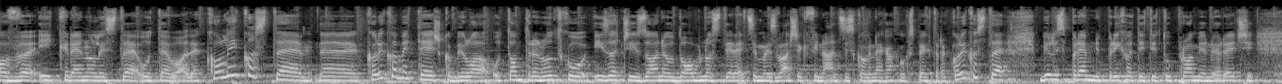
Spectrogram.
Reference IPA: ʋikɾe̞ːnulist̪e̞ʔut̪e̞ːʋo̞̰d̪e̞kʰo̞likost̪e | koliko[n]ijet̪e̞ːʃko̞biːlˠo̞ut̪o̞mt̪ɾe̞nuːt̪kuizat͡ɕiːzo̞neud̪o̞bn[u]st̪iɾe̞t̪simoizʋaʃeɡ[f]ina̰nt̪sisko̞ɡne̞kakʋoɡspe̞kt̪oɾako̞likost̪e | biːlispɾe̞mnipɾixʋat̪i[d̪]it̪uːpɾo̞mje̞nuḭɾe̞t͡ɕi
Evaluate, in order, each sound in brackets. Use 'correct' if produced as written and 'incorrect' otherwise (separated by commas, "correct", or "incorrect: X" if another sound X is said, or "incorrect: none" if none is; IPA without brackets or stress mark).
incorrect: m, incorrect: o, correct, incorrect: t̪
